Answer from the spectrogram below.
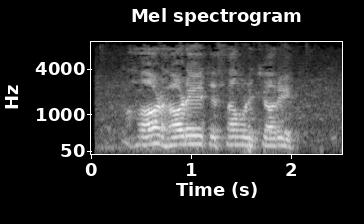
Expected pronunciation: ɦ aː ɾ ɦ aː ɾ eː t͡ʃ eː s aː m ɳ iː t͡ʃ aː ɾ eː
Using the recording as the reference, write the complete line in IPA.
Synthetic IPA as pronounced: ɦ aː ɽ ɦ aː ɽ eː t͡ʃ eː s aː m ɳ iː t͡ʃ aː ɾ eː

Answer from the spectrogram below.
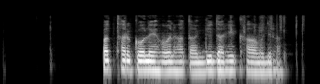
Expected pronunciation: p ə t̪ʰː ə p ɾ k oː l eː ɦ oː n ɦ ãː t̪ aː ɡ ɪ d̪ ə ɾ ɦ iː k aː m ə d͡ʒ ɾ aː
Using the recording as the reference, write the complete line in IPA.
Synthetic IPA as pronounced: p ə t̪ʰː ə ɾ k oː l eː ɦ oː n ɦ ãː t̪ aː ɡ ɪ d̪ ə ɾ ɦ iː kʰ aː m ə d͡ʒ ɾ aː

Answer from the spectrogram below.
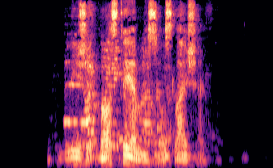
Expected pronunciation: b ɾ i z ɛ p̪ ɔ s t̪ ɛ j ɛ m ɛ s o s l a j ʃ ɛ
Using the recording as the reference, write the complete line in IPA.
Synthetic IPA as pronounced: b l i ʒ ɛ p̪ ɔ s t̪ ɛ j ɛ m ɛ s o s l a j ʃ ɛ

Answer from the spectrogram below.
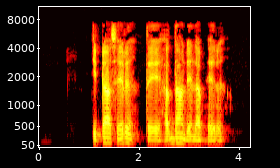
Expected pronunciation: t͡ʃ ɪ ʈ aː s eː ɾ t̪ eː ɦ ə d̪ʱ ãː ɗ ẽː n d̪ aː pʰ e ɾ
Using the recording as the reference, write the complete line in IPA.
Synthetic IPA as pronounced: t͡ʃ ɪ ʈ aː s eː ɾ t̪ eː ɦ ə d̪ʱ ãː ɗ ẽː n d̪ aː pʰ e ɾ

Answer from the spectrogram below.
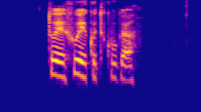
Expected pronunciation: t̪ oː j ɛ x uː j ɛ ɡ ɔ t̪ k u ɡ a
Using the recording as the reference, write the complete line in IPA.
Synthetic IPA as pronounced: t̪ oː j ɛ x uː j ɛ k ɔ t̪ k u ɡ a

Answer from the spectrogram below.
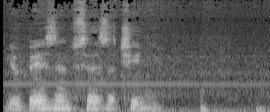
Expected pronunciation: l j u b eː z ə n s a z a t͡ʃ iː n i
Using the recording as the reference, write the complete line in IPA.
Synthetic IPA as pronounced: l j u b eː z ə n s ɛ z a t͡ʃ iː n i

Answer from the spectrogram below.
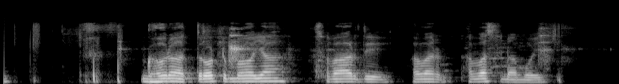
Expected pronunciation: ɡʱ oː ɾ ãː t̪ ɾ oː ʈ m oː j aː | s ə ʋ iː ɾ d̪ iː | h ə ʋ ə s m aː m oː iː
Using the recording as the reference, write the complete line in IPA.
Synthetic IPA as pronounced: ɡʱ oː ɾ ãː t̪ ɾ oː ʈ m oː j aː | s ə ʋ aː ɾ d̪ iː | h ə ʋ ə s n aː m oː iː

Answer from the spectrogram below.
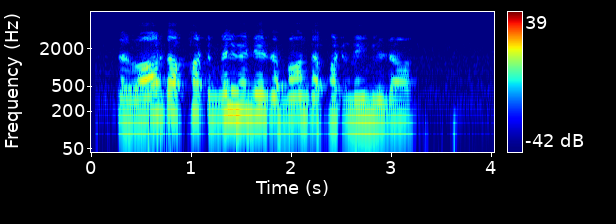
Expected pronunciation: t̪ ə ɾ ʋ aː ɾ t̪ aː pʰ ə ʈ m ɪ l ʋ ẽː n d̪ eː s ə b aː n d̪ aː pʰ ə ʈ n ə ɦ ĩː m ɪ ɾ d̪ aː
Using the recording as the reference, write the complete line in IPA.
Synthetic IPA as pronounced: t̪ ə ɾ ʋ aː ɾ d̪ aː pʰ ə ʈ m ɪ l ʋ ẽː n d̪ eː z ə b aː n d̪ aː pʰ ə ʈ n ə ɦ ĩː m ɪ l d̪ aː

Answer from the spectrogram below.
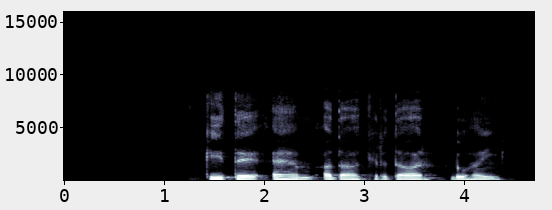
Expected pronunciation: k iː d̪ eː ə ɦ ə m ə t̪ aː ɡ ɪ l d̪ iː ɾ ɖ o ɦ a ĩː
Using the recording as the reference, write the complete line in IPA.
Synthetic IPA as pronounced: k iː t̪ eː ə ɦ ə m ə d̪ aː k ɪ ɾ d̪ aː ɾ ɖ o ɦ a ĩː

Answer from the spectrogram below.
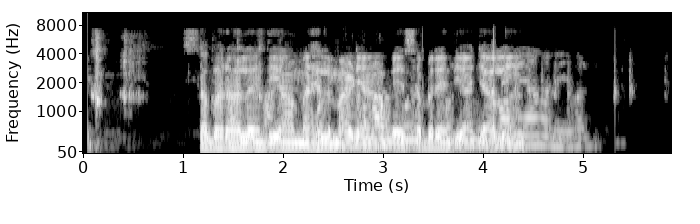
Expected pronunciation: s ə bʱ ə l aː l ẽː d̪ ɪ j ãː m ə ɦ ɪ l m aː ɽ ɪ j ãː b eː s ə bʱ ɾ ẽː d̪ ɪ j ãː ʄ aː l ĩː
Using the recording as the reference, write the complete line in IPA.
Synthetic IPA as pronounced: s ə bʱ ə ɾ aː l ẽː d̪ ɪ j ãː m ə ɦ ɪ l m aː ɽ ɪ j ãː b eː s ə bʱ ɾ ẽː d̪ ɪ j ãː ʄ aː l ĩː

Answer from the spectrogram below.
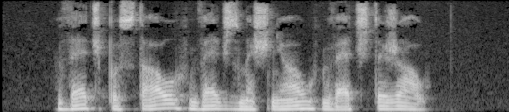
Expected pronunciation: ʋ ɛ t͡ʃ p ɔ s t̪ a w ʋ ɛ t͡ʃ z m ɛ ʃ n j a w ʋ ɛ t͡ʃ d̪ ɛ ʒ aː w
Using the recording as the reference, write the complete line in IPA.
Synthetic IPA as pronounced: ʋ ɛ t͡ʃ p ɔ s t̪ a w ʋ ɛ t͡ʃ z m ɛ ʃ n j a w ʋ ɛ t͡ʃ t̪ ɛ ʒ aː w

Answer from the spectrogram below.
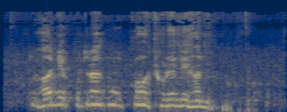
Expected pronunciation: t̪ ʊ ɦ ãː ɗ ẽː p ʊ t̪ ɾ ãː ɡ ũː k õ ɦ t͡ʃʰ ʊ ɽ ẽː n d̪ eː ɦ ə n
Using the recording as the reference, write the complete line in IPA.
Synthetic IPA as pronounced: t̪ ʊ ɦ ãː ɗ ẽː p ʊ t̪ ɾ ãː k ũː k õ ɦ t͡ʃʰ ʊ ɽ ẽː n d̪ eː ɦ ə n

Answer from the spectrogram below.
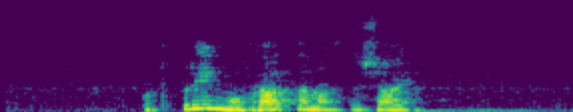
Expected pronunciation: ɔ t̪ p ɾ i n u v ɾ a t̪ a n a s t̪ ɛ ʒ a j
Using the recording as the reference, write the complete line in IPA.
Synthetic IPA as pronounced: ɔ t̪ p ɾ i m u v ɾ a t̪ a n a s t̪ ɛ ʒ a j

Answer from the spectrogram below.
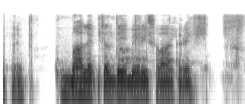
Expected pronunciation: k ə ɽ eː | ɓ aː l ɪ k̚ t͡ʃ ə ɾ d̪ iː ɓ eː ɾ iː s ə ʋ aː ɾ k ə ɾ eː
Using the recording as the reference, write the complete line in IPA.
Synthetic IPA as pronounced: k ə ɾ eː | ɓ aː l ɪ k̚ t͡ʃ ə l d̪ iː ɓ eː ɾ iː s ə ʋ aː ɾ k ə ɾ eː

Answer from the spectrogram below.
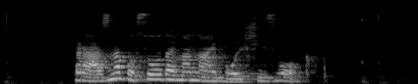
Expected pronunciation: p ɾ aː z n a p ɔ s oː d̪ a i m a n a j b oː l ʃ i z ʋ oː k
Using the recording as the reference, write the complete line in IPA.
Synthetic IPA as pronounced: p ɾ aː z n a p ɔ s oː d̪ a i m a n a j b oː l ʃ i z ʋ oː k

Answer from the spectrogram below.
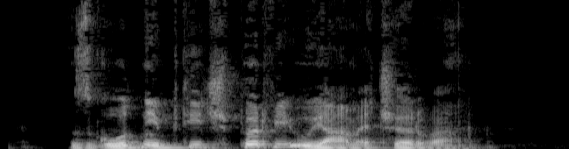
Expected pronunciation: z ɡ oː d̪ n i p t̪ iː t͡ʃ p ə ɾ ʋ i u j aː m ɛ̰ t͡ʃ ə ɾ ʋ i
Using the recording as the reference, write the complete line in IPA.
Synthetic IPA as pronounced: z ɡ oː d̪ n i p t̪ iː t͡ʃ p ə ɾ ʋ i u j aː m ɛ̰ t͡ʃ ə ɾ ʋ a

